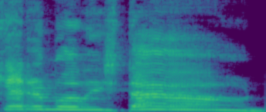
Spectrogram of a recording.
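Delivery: very high, loud rallying shout, drawn out downward. Voicing a character calling to attack a downed foe: yelling out. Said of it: "Joy yells out".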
